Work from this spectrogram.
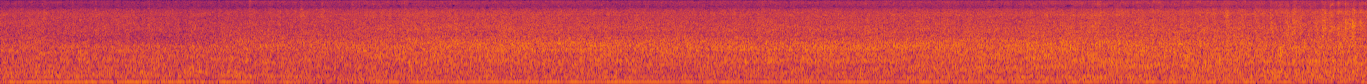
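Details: Allis-Chalmers Gleaner EA combine separation unit run for final checks before the threshing unit is refitted: loud steady low drone over ten seconds, no knocks or grinding from the threshing drum; not much noise, running normally.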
